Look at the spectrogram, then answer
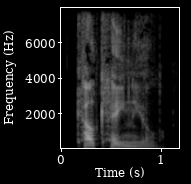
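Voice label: "calcaneal", English, British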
